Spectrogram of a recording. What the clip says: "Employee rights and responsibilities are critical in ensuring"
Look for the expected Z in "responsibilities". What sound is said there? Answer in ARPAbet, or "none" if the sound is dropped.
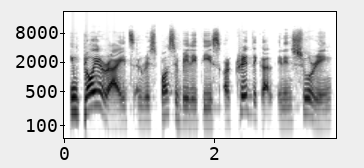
S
